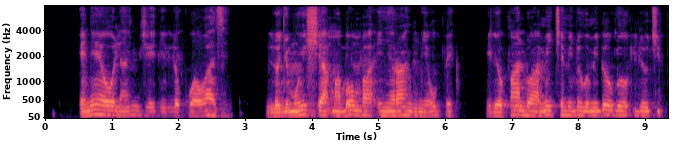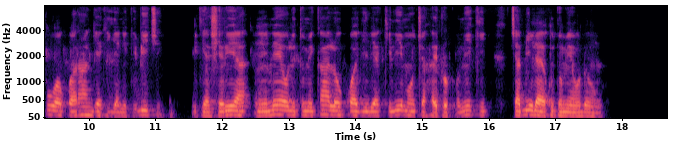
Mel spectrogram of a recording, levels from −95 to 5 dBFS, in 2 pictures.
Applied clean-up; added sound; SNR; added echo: neural mask model Resemble Enhance denoiser.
